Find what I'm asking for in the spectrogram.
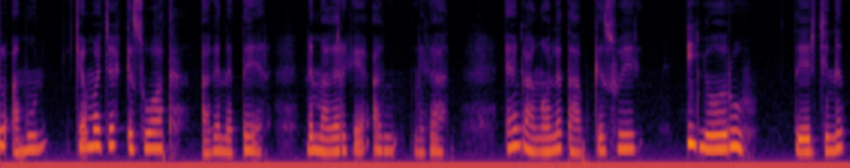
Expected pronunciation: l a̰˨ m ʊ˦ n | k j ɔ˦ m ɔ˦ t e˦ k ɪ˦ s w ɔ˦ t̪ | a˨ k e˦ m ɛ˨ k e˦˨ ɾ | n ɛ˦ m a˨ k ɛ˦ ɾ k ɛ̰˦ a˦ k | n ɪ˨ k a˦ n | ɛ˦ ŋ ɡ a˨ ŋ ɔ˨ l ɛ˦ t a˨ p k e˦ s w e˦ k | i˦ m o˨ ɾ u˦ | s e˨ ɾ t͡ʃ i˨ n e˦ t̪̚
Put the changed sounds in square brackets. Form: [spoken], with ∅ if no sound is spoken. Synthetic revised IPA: l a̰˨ m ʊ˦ n | k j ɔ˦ m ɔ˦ [t͡ʃ] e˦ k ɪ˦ s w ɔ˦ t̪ | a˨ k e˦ [n] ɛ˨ [t] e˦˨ ɾ | n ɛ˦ m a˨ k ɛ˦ ɾ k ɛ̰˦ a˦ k | n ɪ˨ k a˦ n | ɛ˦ ŋ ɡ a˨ ŋ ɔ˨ l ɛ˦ t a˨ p k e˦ s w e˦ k | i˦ [ɲ] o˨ ɾ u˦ | [t] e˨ ɾ t͡ʃ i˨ n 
